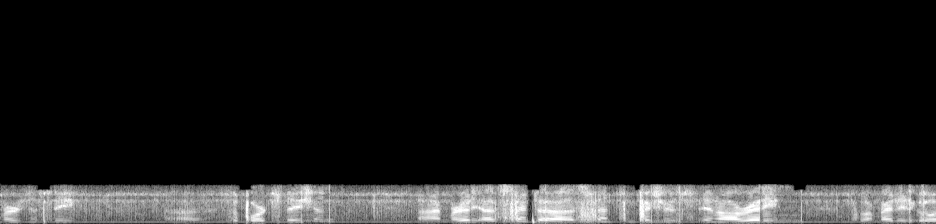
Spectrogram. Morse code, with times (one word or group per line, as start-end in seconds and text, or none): none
